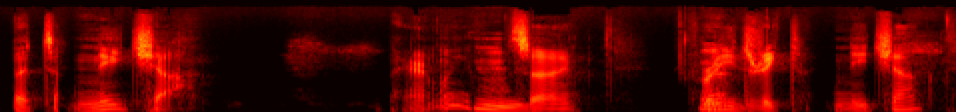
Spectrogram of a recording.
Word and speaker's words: Nietzsche: Then there's Friedrich Nietzsche. Nietzsche or Nietzsche? I think it's Nietzsche, because when I went on Google how to pronounce, so you would have seen it written, dear listener, Nietzsche.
